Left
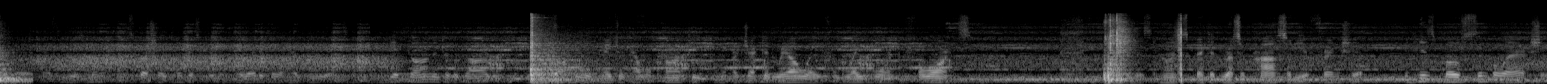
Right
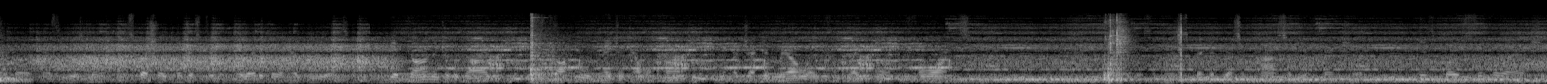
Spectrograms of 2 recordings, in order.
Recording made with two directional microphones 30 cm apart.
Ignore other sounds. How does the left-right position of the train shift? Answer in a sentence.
In this clip you hear the train stay put.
